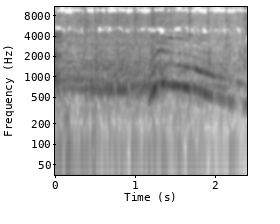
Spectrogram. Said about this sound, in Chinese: 太厉害了，我们尖叫声在这里。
